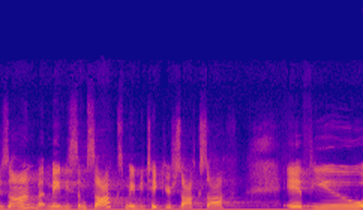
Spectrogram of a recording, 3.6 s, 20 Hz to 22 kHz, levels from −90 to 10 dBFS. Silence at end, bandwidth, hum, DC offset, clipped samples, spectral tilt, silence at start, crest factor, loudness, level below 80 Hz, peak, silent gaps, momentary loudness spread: 0 s; 12 kHz; none; 5%; under 0.1%; -2.5 dB/octave; 0 s; 20 dB; -23 LUFS; -62 dBFS; -2 dBFS; none; 13 LU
